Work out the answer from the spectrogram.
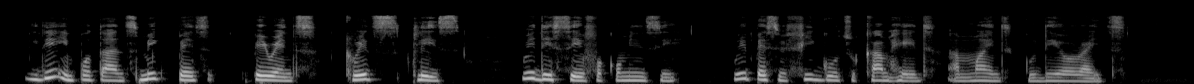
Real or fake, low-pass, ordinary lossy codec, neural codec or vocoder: real; 9.9 kHz; MP3, 48 kbps; none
